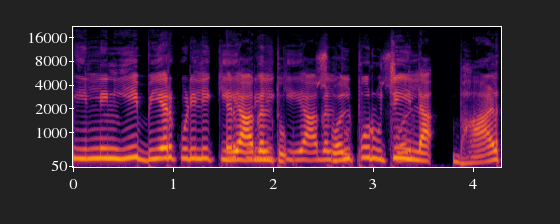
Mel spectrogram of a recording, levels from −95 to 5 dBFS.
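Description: Speech carries a doubled audio track from 1.53 to 3.43 s: a full-band copy trails about 0.7 s behind, roughly 10 dB quieter, starting and stopping abruptly. Unlike an echo, it has no decay or room colour, likely from a second, slower capture path.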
